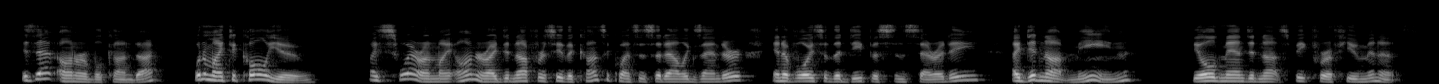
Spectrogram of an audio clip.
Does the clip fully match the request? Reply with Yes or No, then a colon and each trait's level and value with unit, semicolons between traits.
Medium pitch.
Yes: medium, 145 Hz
